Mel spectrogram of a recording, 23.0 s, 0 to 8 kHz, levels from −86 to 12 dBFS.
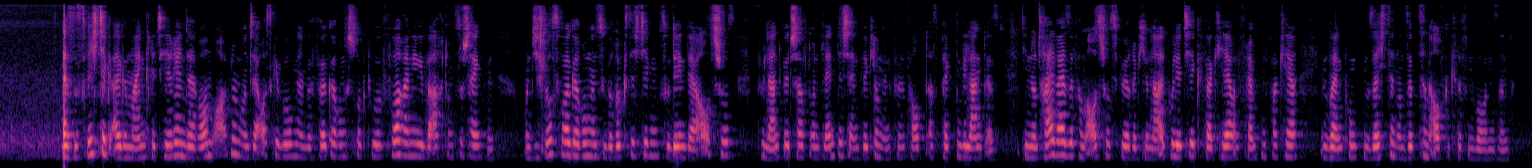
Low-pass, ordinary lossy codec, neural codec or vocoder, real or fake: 7.2 kHz; AAC, 32 kbps; none; real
